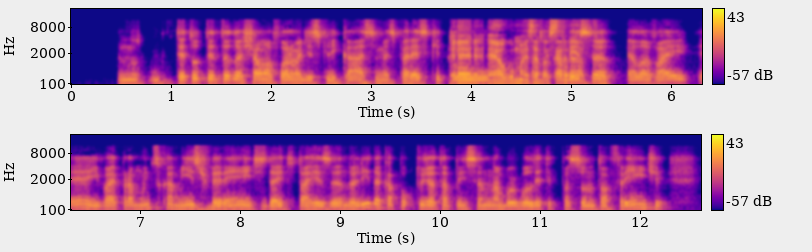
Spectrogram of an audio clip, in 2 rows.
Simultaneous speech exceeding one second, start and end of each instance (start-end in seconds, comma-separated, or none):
3.8-5.4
